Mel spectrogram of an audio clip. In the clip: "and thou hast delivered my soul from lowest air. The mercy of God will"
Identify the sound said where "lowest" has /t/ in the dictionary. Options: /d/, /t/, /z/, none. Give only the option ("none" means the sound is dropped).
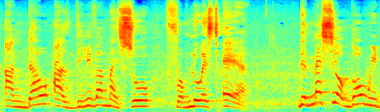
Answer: /t/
